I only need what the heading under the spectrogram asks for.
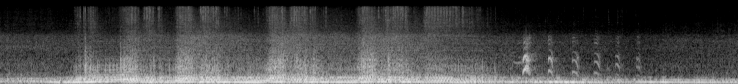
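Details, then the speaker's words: Ford XY GT Falcon with freshly built 351 V8, first start-up after timing adjustment: deep rumble with clean, crisp rev blips settling to a steady idle; normal running V8. "it runs we finally got there we finally got to hear this thing kicking to the life sounds good it sounds actually really good doesn't it does sound really good"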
